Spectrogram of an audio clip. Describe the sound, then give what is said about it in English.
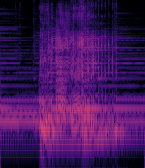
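A truck starts up with a loud, buzzy, fart-like blare that swells after a brief steady hum and holds for about a second and a half, unaccompanied by voices. “There's something kind of special about this truck. It makes a fart noise when you start it up.”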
